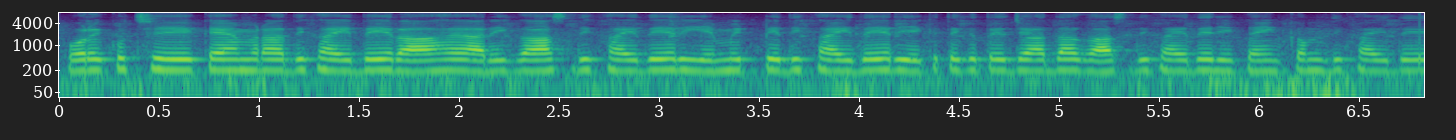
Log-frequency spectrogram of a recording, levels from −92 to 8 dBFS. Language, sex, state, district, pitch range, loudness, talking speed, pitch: Hindi, female, Haryana, Jhajjar, 195-205 Hz, -16 LUFS, 280 wpm, 200 Hz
